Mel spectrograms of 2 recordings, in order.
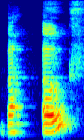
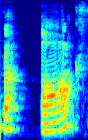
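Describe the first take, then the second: First: "b-oaks" with a long O, split b and oaks; long o sound. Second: "b-ox" with a short ah O, split b and ox; short o sound. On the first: Teacher shows kids a wrong long O. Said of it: "Hmm, that doesn't sound right". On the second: Teacher shows kids the right short O. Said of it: "ah sound". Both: Shown as a demonstration.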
